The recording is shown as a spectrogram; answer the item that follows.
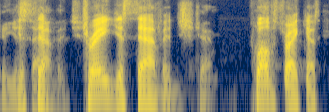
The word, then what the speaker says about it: Yesavage: Yes, Yesavage. It's like the word savage with YE ahead of it. Yesavage.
